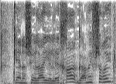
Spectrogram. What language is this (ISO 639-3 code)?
heb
